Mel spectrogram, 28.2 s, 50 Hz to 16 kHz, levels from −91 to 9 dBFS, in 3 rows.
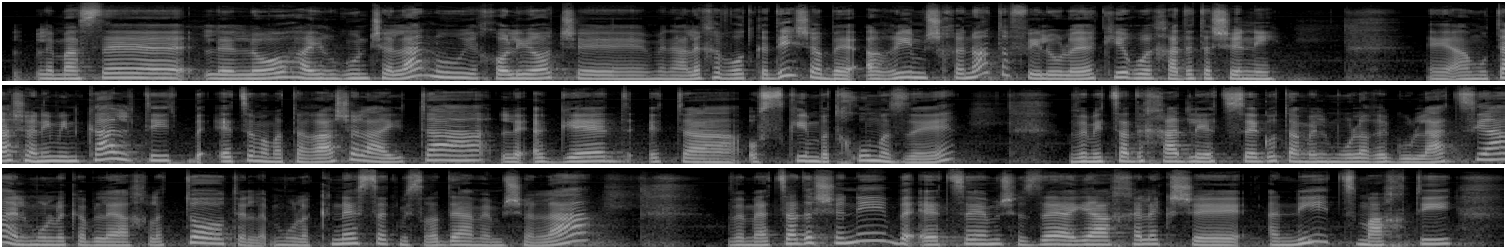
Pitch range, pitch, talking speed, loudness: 165-205 Hz, 180 Hz, 115 wpm, -30 LUFS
